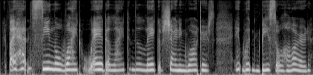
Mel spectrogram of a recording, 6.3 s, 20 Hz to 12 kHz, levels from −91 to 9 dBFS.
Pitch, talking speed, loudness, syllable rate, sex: 250 Hz, 190 wpm, -16 LUFS, 4.3 syllables/s, female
